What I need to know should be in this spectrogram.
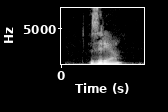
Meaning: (adverb) in vain, to no avail, for nothing
- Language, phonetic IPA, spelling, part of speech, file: Russian, [zrʲa], зря, adverb / verb, Ru-зря.ogg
